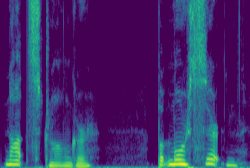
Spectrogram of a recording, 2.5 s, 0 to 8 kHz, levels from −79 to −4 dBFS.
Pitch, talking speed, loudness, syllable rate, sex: 165 Hz, 120 wpm, -17 LUFS, 3.7 syllables/s, female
